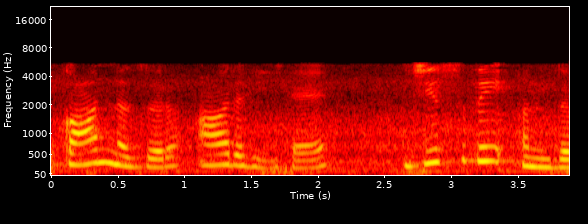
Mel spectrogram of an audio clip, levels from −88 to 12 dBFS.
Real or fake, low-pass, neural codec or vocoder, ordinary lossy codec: real; 5.4 kHz; none; AAC, 24 kbps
